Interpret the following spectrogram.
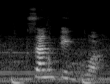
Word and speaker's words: santigua: Or the third word that I want to share to you is the word santigua.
